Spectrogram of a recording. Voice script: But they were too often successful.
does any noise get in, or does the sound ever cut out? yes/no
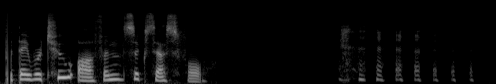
yes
